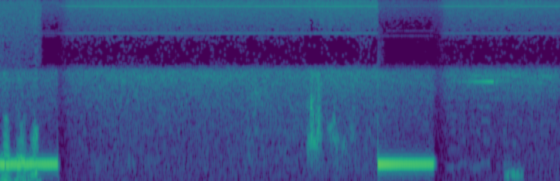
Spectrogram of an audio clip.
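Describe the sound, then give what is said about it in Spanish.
An outgoing telephone call rings with two short, steady, low-pitched beeps about four seconds apart, over a faint hiss on the line with a few small noises between them. “Estoy llamando, por eso no te digo nada, pero estoy atento. Mira, ya da tono. Y pita, para variar.”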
